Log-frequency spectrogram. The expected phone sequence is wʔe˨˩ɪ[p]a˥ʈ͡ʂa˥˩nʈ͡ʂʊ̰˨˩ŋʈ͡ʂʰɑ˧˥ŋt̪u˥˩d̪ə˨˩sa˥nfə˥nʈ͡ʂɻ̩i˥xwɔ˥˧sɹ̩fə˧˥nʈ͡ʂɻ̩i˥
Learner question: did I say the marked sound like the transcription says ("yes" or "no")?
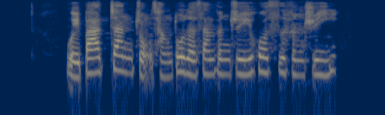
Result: yes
